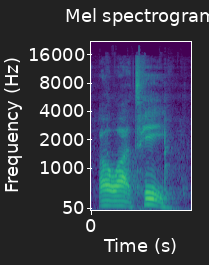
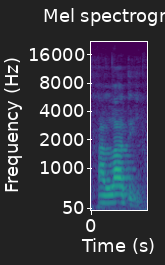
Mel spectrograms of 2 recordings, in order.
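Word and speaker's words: αλάτι: Alati. Aladi.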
